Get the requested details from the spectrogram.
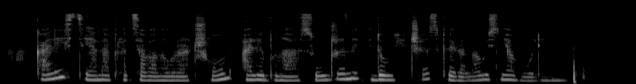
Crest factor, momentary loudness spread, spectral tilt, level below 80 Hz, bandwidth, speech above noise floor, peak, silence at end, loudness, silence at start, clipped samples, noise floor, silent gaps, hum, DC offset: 22 dB; 10 LU; -3 dB/octave; -82 dBFS; 11.5 kHz; 37 dB; -18 dBFS; 0.6 s; -40 LUFS; 0.1 s; under 0.1%; -77 dBFS; none; none; under 0.1%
